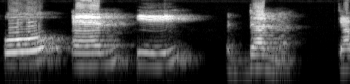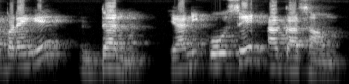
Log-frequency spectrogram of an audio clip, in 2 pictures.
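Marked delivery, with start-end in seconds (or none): 0.1-2.1 slow spelling. Shown as a demonstration. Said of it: "spelling out letters".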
